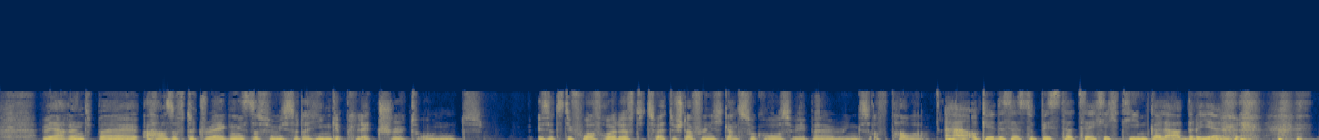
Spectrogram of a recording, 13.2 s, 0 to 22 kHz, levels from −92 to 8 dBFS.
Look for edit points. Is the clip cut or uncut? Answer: uncut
